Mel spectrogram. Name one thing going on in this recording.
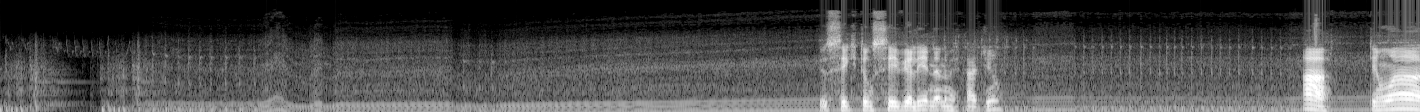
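A small motorbike engine starts and runs, its pitch rising as it speeds up.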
